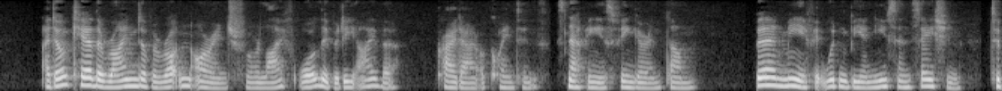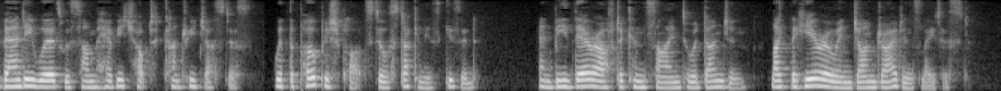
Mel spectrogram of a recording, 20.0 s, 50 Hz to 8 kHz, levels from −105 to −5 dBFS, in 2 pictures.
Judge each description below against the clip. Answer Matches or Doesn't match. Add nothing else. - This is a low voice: Doesn't match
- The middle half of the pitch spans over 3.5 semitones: Doesn't match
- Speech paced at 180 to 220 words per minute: Matches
